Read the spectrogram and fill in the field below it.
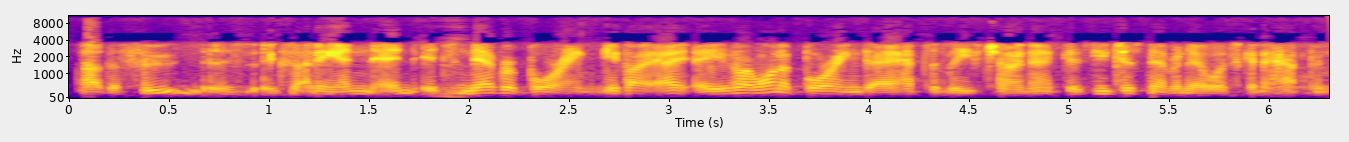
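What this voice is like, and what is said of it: Mixed British-American accent. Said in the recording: “my accent is a bit weird. I'm a Brit who grew up in New Jersey in Paris”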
